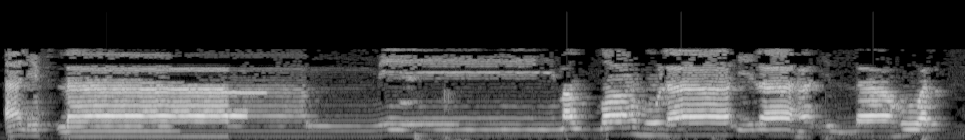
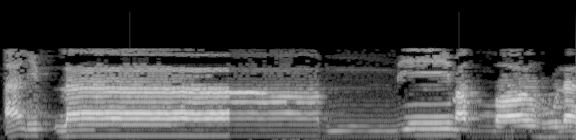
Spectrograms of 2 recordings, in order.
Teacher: Mimnya tetap kita panjangkan 6 harokat. · Shown in: first take · Dan di atas mim tadi kita kasih harokat fathah. · Term: al-isba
